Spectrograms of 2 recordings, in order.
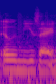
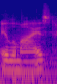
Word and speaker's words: Illumise: It's Illumise, not Illumise.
